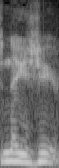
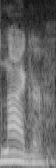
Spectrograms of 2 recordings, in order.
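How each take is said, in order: First: The name is said with a French pronunciation. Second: The name is said with an English-style pronunciation. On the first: The speaker calls it right. "It's actually a French pronunciation" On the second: The speaker calls it wrong. "It's not pronounced properly"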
